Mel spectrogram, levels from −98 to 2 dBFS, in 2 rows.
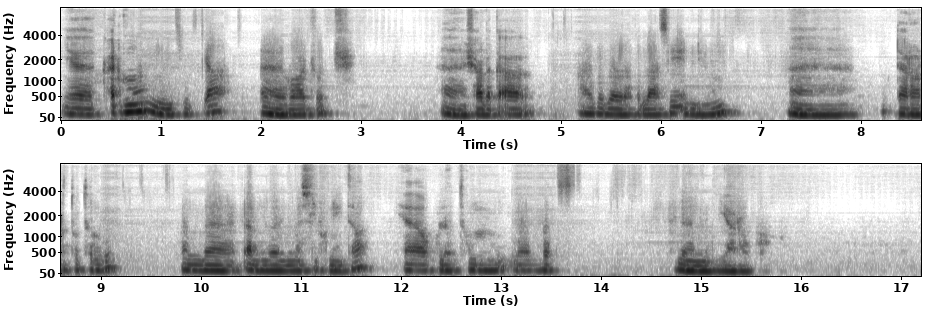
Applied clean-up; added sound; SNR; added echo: neural separator model SepFormer DNS4.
